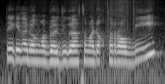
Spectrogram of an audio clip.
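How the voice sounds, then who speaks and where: Female host, infomercial health show: conversational presenting, slightly high pitch, reactive. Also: racing, a little mellow.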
